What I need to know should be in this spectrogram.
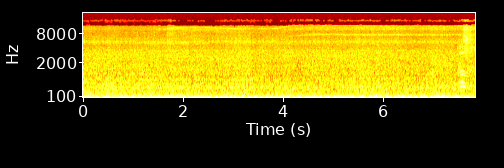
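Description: A large truck rumbles past close alongside.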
